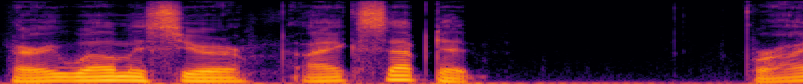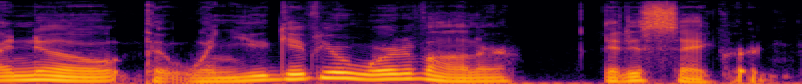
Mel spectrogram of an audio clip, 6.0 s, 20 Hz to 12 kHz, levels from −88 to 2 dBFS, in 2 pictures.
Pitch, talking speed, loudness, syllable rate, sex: 115 Hz, 200 wpm, -16 LUFS, 5.7 syllables/s, male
